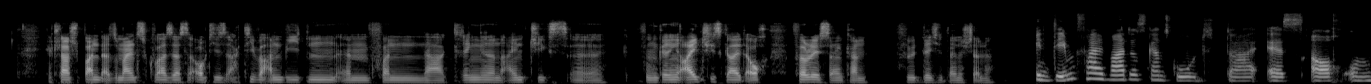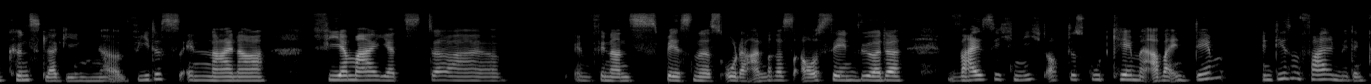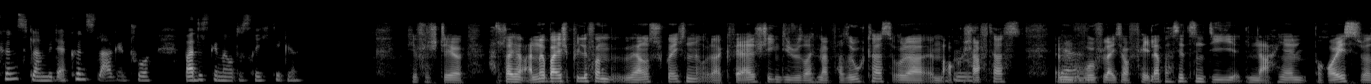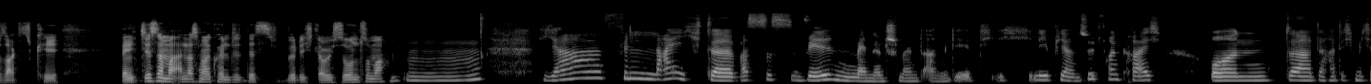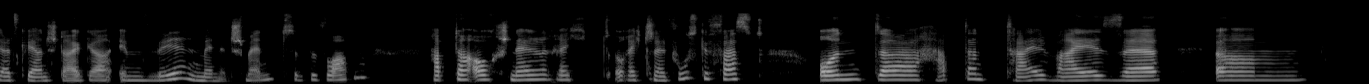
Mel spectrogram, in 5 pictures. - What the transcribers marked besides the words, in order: drawn out: "Mhm"
- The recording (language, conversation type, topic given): German, podcast, Wie überzeugst du potenzielle Arbeitgeber von deinem Quereinstieg?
